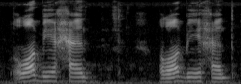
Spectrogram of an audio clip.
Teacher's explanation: را کو موٹا کریں گے اور ہا کو بھی گہرائی سے ادا کریں گے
